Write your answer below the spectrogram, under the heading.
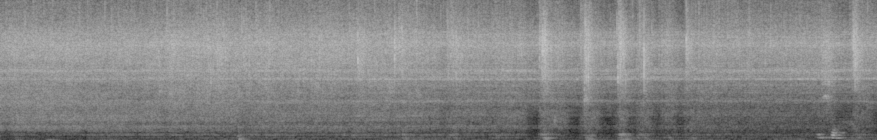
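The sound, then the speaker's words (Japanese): A shower runs as it is left on to warm up, giving a steady broad hiss of spraying water, with a few brief knocks and splashes later on. “ちょっとシャワー出して、ちょっとお湯が出るまで。”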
